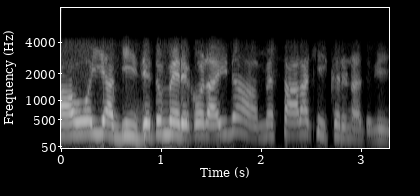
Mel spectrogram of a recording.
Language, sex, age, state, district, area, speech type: Dogri, male, 18-30, Jammu and Kashmir, Samba, rural, conversation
